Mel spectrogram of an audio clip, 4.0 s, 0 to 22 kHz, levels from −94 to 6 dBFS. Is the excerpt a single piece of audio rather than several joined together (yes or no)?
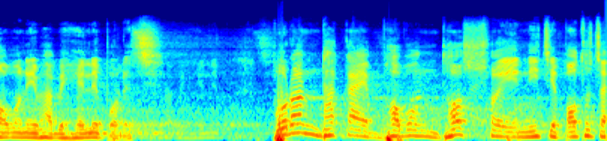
yes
